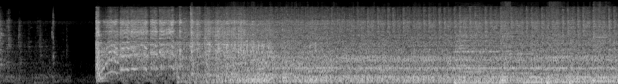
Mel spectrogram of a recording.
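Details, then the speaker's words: Onan RV generator that had cranked but wouldn't start (code pointed to electrical or oil, but neither), after a $65 repair and reinstall: cranks, catches within a second, steady even drone with no grinding or squeal; healthy. "all right it's back in i fixed the problem that i had a quote for fifteen hundred dollars from the got it all put together so here we go"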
